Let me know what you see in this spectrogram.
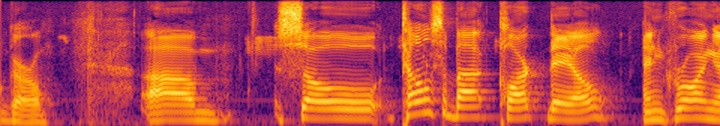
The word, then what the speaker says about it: Clarkdale: Yeah, you're one of the few guys that didn't say Clarksdale, but it is no S, Clarkdale, right? – Okay, and now I have to say this.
